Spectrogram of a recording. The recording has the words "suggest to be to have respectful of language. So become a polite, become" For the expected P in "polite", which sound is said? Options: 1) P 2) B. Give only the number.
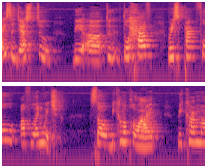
1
